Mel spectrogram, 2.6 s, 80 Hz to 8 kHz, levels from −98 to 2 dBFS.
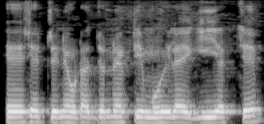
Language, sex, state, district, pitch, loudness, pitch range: Bengali, male, West Bengal, Dakshin Dinajpur, 130 Hz, -14 LUFS, 125-130 Hz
